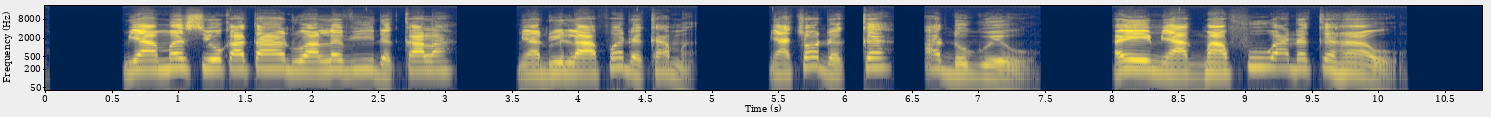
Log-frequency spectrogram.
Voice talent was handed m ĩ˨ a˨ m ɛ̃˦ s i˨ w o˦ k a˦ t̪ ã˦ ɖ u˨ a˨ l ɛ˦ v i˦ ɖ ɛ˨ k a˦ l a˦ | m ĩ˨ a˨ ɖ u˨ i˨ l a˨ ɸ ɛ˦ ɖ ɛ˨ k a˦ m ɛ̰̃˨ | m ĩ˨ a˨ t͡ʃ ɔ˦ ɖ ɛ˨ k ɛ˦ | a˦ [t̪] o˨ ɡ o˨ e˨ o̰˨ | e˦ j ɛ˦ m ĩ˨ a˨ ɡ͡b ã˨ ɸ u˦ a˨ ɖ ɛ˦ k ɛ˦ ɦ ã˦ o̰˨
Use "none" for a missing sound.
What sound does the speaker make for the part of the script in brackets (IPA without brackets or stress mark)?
d̪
